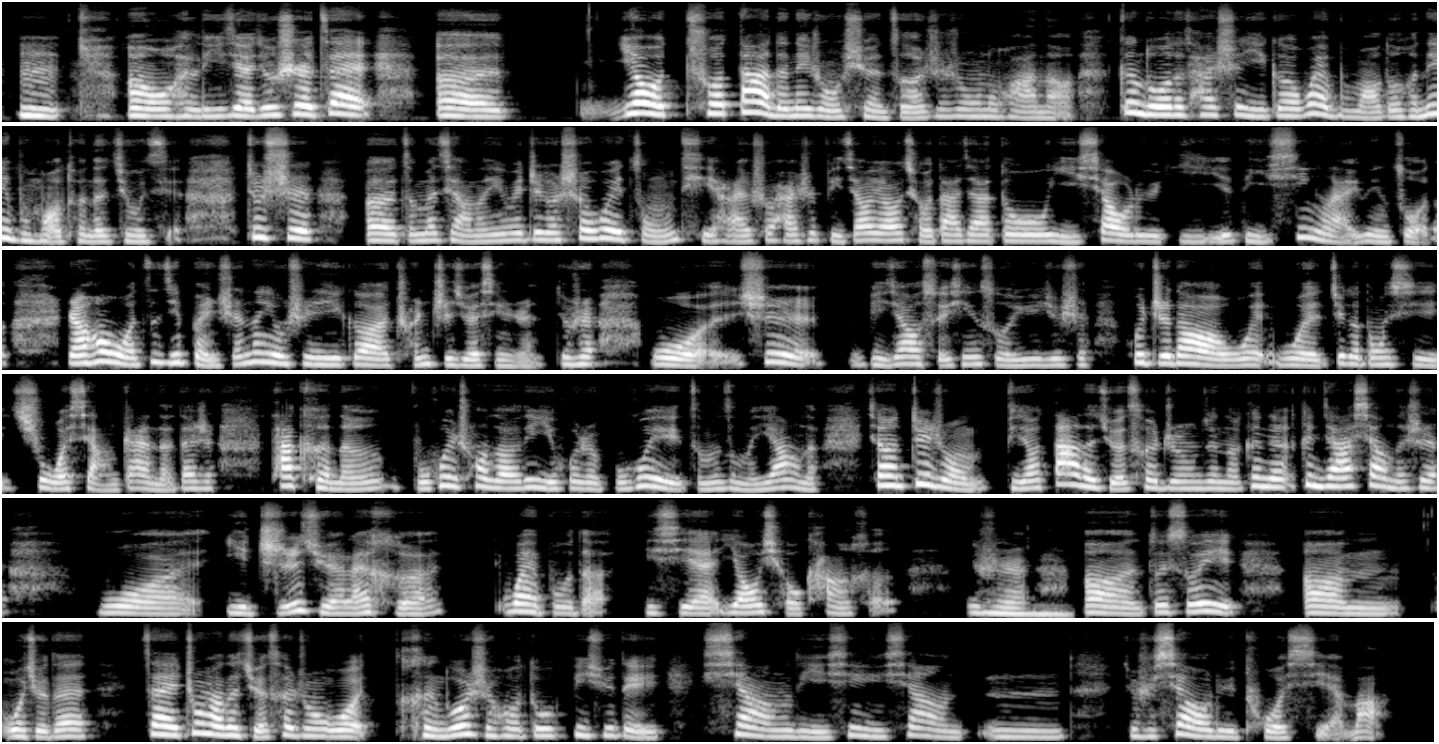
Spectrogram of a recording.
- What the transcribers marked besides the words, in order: other background noise; laughing while speaking: "部矛盾"
- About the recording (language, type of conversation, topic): Chinese, advice, 我该如何在重要决策中平衡理性与直觉？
